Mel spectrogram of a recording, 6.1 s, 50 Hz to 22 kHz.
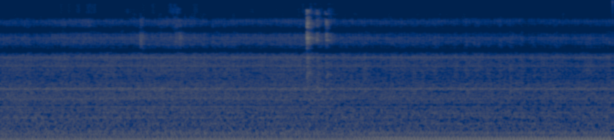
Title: LG ThinQ wses4728f - horrible rattling noise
